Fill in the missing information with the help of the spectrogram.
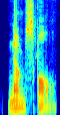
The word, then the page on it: numbskull: American English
